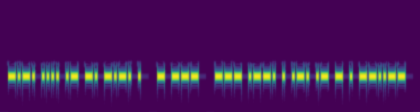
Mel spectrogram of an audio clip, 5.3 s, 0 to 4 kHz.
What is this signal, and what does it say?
Morse code, heard as a keyed tone, about 40 wpm, 750 Hz. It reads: CHANCE TO OPERATE,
